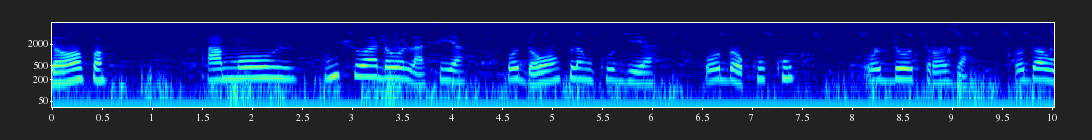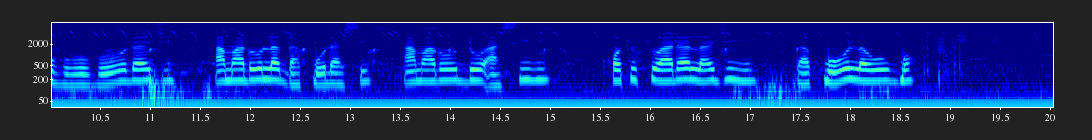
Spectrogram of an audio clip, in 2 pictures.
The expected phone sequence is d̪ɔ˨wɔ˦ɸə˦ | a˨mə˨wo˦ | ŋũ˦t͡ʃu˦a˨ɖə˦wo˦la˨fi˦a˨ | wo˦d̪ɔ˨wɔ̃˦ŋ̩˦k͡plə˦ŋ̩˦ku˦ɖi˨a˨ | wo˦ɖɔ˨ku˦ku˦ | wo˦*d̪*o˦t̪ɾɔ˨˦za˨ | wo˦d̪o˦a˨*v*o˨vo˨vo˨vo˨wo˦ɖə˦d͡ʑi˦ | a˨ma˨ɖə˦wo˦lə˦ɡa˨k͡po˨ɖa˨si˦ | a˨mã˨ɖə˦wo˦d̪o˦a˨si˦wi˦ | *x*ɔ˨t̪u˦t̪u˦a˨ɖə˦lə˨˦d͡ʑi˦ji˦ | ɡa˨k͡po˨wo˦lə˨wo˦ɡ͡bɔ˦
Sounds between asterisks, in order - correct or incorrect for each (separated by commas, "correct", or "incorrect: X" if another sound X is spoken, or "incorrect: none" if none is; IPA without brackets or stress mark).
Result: correct, incorrect: w, correct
